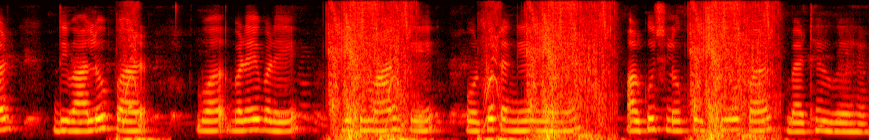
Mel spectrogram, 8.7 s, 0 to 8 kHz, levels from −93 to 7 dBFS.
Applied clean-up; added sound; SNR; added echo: none; Tearing + Zipper (clothing); 2 dB; none.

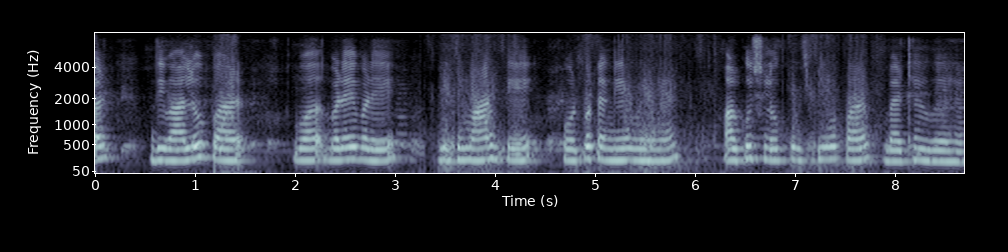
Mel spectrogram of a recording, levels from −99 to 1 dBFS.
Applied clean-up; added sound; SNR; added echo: neural separator model SepFormer DNS4.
